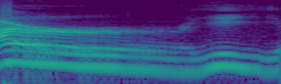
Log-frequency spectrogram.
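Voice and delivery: loud stage pirate accent, arr drawn out. Playing along after being told the voice sounds pirate: put-on pirate voice. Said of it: "That's pirate now".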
